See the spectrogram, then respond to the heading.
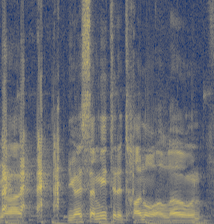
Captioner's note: laughing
